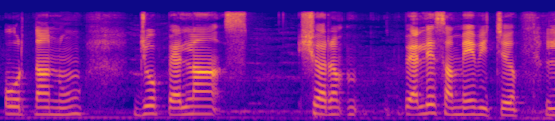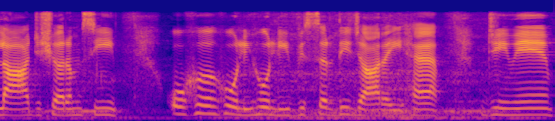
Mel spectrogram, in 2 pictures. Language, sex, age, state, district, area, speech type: Punjabi, female, 30-45, Punjab, Tarn Taran, urban, spontaneous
